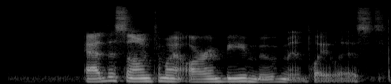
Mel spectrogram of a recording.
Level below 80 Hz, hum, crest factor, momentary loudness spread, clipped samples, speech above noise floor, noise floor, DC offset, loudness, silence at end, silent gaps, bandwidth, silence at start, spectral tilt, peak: -78 dBFS; none; 16 dB; 13 LU; under 0.1%; 32 dB; -64 dBFS; under 0.1%; -33 LUFS; 0.05 s; none; 16 kHz; 0.85 s; -5 dB/octave; -18 dBFS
